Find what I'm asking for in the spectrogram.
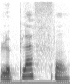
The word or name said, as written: ceiling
